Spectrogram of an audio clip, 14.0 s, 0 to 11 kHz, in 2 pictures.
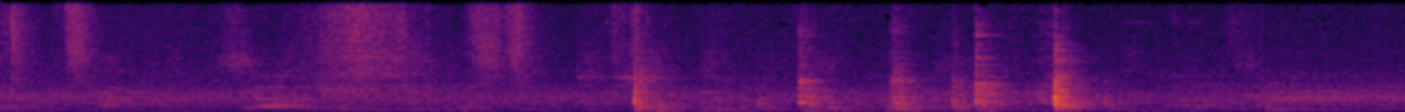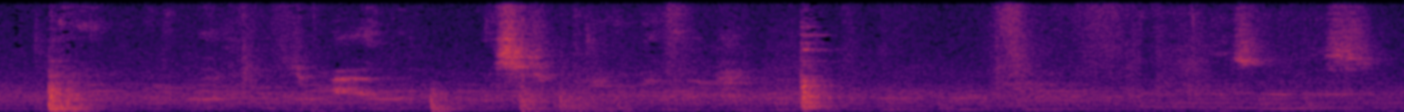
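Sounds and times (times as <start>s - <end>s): wooden panels knocking: 11.0s - 11.3s.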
